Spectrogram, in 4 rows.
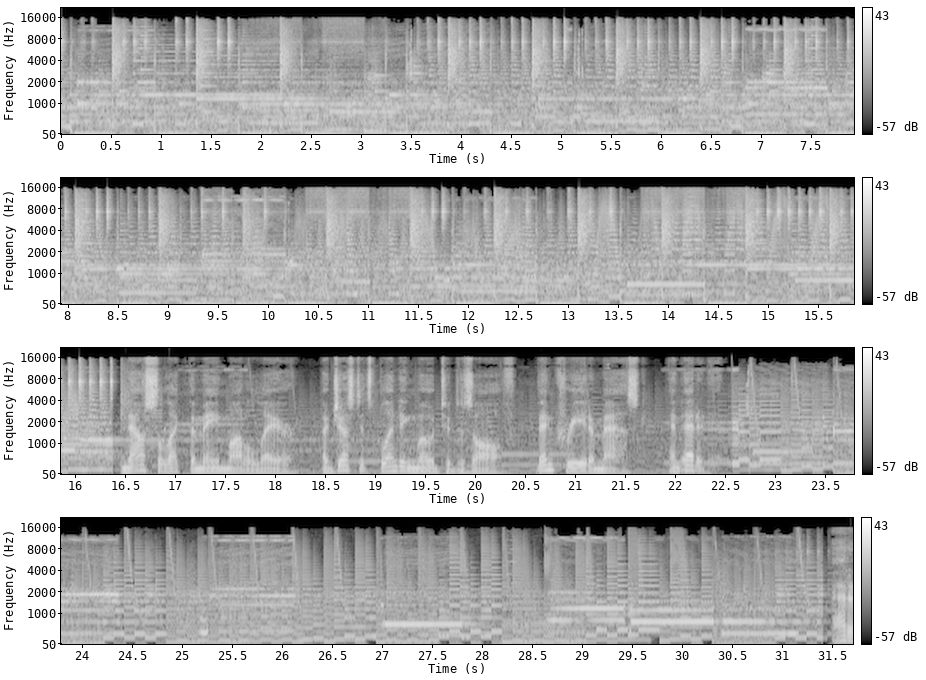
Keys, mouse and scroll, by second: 1.6 space, 1.7 click, 2.0 space, 2.5-3.2 click, 8.4-14.4 drag, 20.7 space, 20.8-21.1 click, 21.4 alt+right click, 22.0 click, 22.0-22.5 click, 31.0 click.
